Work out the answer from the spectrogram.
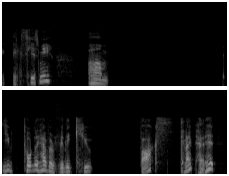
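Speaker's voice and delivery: tentative, faltering, hesitant, semi-cautious and polite. Voicing a character asking to pet a fox: semi-cautious, hesitant. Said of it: "approach semi-cautiously and be like".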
